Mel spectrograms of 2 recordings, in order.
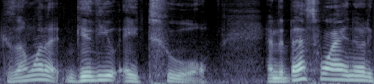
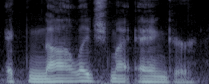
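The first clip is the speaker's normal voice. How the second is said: normal talking voice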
